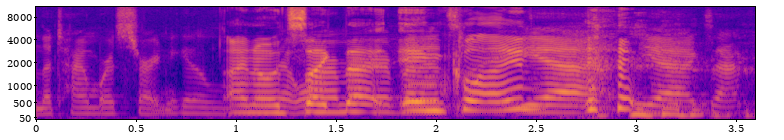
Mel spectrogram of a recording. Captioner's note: laughter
